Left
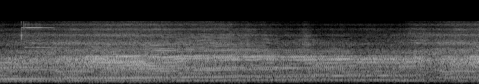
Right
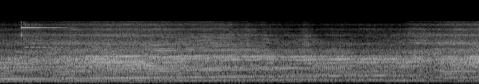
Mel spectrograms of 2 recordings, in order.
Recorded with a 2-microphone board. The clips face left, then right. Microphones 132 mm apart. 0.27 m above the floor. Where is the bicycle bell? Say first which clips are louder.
Even; 35° right (ahead or behind), 6.5 m.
